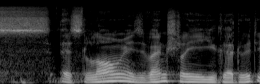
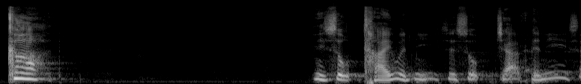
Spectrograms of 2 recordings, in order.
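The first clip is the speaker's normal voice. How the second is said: mock judgmental voice, higher; judgmental person; 7 semitones higher than usual. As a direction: lightly imitate a fault-finding critic. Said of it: "don't you hate it when people talk like that".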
